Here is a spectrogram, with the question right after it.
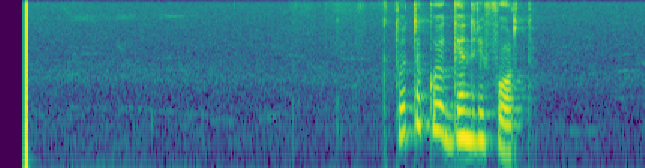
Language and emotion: Russian, neutral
